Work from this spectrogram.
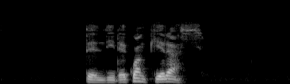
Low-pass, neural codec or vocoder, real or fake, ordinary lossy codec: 7.2 kHz; none; real; AAC, 48 kbps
